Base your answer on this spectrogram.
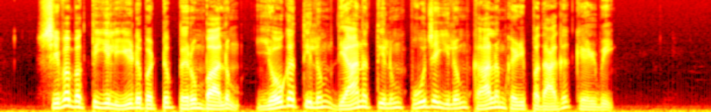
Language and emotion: Tamil, neutral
